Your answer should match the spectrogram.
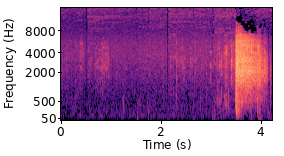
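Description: A booby-trapped book going off with a sudden loud blast near the end, after about three and a half seconds of near silence. The blast lasts about half a second.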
